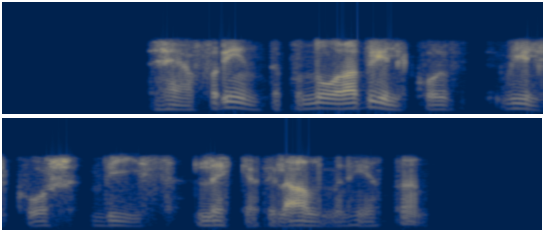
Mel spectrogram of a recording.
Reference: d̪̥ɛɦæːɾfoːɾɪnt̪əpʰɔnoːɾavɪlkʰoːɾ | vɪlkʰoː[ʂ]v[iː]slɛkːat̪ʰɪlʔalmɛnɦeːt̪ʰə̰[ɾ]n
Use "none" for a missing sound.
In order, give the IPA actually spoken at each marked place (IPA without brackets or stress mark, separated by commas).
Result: ʂ, iː, none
